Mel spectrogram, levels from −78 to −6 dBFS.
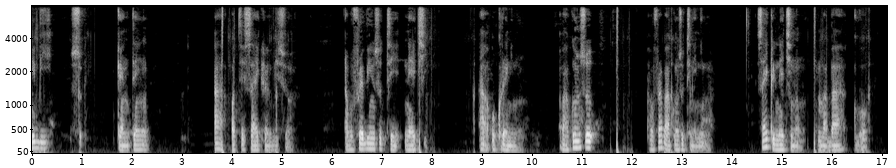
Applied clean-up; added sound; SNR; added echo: neural mask model RNNoise.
